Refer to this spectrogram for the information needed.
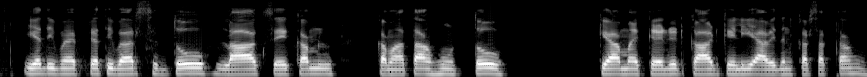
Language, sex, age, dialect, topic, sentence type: Hindi, male, 36-40, Awadhi Bundeli, banking, question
